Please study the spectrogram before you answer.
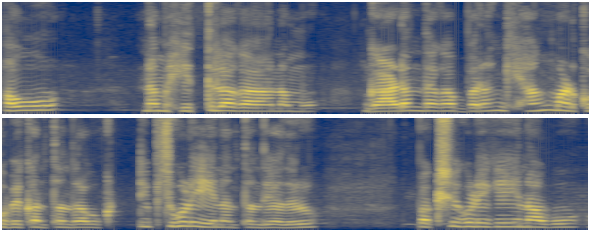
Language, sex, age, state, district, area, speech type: Kannada, female, 30-45, Karnataka, Bidar, rural, spontaneous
